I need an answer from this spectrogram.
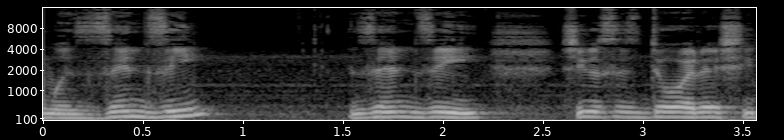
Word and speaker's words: Zenzi: Her name was Zen. I keep saying it wrong. Her name was Zenzi.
